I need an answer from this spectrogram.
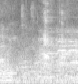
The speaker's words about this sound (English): So these are Bourbon red turkeys, they look. I wish it wasn't lunchtime. They're so huge. And they've got these, so to describe them, they've got sort of chestnutty shoulders and these great kind of scaly, wattly heads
